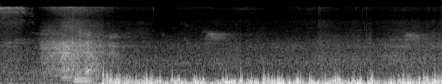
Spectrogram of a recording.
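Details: 16-inch electric fan after repair: weak capacitor replaced with 1.5 µF. After a short start-up there is a steady, strong whooshing with no knocks; speed 1 is now as strong as speed 3. Runs normally.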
